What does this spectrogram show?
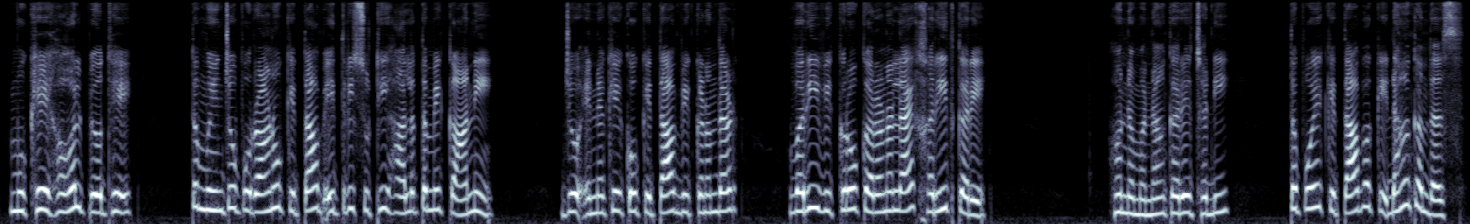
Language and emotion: Sindhi, fearful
